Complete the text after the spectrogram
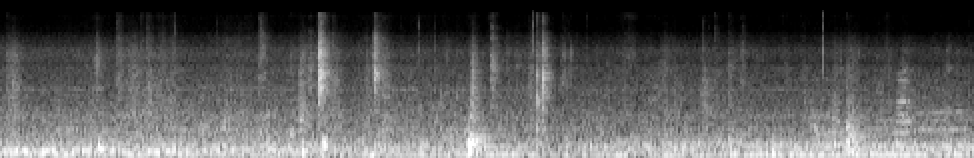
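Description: A steady low engine drone fills an aircraft cabin.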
